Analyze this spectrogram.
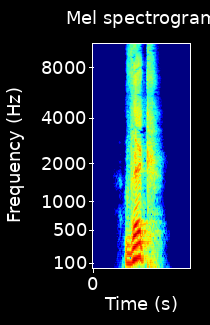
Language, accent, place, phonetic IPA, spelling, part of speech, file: German, Germany, Berlin, [vɛk], weg-, prefix, De-weg-.ogg
- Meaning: away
